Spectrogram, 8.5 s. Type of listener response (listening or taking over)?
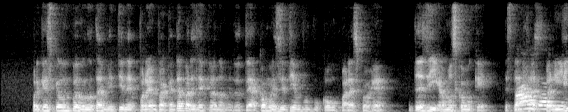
taking over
